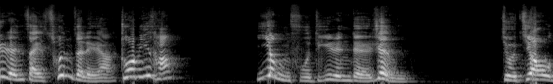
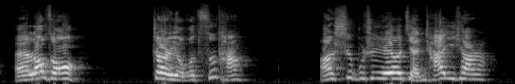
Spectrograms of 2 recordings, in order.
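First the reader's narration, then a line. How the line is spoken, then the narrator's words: Deliberately loud warning. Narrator (Chinese): 声音高了就是通知这祠堂阁楼上的伤病员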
